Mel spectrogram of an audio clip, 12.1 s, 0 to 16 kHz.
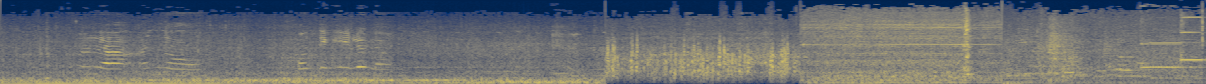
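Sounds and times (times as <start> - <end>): car engine and road noise inside cabin: 7.4 - 12.0.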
